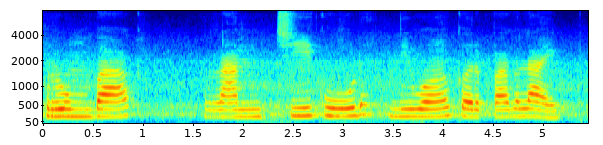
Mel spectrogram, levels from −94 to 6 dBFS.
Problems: constant background noise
